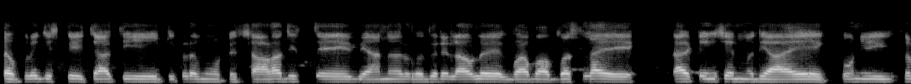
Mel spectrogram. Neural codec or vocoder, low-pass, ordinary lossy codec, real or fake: codec, 16 kHz, 2 kbps, X-Codec, HuBERT features, trained on general audio; none; none; fake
